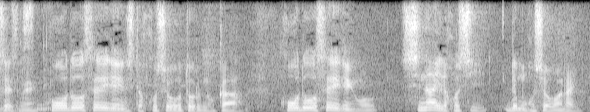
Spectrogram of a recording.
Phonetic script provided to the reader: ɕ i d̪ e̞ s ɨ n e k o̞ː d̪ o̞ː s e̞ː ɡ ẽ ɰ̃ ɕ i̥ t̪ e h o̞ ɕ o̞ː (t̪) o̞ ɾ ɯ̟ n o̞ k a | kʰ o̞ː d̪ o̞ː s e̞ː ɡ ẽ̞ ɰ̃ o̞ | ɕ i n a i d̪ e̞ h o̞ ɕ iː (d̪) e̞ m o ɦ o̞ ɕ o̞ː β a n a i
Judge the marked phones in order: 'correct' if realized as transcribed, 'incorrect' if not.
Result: correct, correct

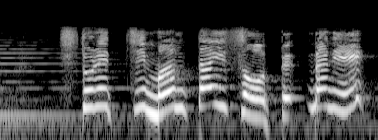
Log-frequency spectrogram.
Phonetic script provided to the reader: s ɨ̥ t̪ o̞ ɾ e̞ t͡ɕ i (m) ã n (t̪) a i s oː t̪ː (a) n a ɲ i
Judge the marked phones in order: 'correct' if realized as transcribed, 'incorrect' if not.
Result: correct, correct, incorrect: e

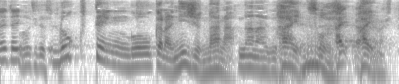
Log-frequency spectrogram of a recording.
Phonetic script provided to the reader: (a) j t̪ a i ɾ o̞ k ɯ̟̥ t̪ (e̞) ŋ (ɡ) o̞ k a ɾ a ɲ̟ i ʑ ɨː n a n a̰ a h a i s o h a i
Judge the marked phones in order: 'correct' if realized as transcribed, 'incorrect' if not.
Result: correct, incorrect: ẽ̞, correct

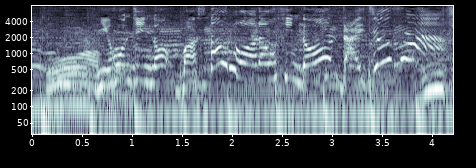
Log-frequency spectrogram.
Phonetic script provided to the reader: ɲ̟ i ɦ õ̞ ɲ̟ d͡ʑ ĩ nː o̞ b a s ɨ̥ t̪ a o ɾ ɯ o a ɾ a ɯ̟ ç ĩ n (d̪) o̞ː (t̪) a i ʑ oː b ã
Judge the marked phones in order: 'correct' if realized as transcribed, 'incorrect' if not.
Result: correct, incorrect: d̪

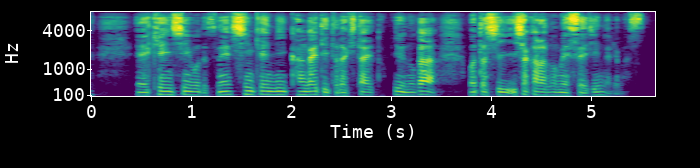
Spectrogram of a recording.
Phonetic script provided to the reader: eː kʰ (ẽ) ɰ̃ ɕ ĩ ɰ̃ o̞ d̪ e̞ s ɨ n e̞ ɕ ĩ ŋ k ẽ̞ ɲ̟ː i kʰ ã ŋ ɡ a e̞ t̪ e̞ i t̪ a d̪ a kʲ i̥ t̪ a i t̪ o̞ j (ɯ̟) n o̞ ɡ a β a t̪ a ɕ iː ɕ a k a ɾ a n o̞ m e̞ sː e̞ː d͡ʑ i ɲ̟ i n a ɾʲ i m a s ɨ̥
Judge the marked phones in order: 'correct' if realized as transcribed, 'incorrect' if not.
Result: correct, incorrect: ɯ̟ː

